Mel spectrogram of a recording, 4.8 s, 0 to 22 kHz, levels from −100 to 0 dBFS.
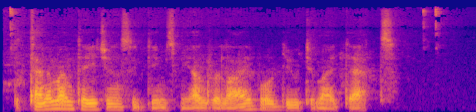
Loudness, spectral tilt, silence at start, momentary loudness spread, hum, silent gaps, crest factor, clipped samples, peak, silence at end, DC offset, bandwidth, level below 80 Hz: -22 LUFS; -5.5 dB/octave; 0.1 s; 13 LU; none; none; 18 dB; under 0.1%; -4 dBFS; 0.35 s; under 0.1%; 16.5 kHz; -64 dBFS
